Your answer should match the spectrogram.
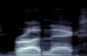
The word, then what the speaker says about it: Broadnax: How do you say his last name? It's Broadnax. He told me in person.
